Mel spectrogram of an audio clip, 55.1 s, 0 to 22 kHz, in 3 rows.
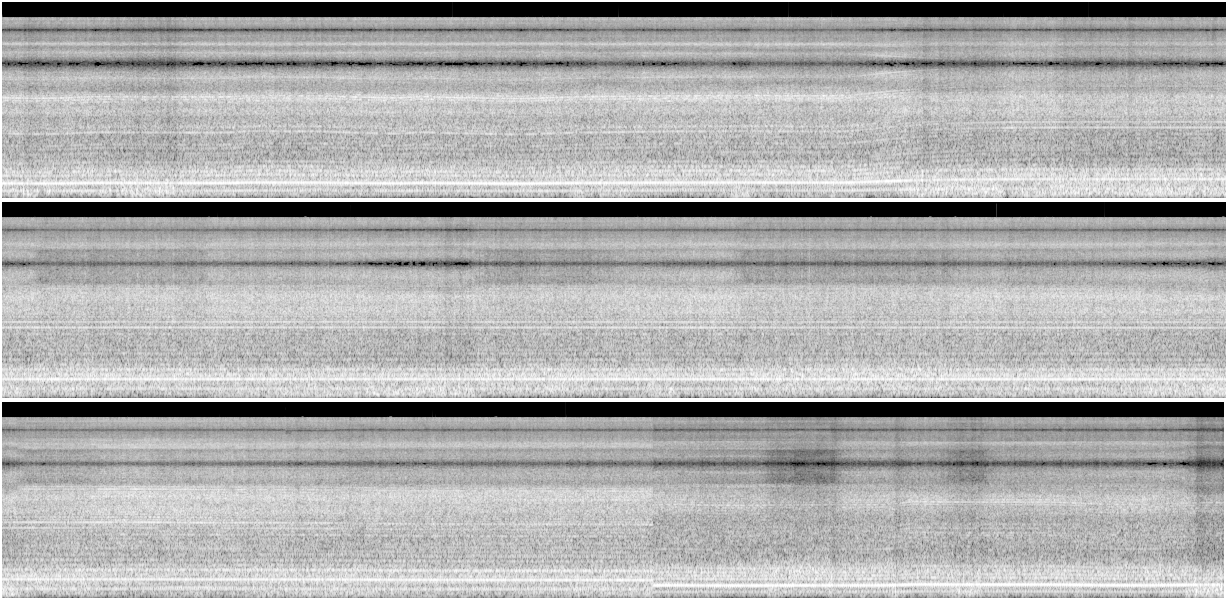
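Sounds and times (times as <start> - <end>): engine and propeller droning: 0.0 - 55.0.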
